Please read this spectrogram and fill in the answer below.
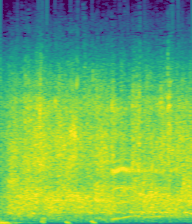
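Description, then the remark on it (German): An audience applauds steadily, a dense, loud wash of many hands clapping with no one speaking over it, continuing unbroken for the whole couple of seconds, for a guest from the aid organization Hilfsaktion Märtyrerkirche at a talk about persecuted Christians. “Und dann ist es auch irgendwie schwer, einen Applaus zu geben”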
